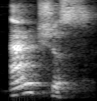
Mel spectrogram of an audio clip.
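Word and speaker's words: anxious: ಇದು ವಿಚಿತ್ರ ಅಂತ ಅನ್ಸುತ್ತೆ x ದ ಉಚ್ಚಾರಣೆ ಈಗ ಇದು ಈ ಪದದ ಉಚ್ಚಾರಣೆ ನಾನು ಬರಿಬೇಕಾದ್ರೆ ಹೆಂಗೆ ಬರೀತೀನಿ ಆಂ ಆಂಕ್ಷ ಆಂಕ್ಷ ಆಂಕ್ಷ ಅಲ್ಲ ಆಂಕ್ಷ ಓಕೆ ಸೋ ಇಲ್ಲಿ x ದ ಸೌಂಡ್ ಏನಾಯ್ತು ಕ ಮತ್ತೆ ಶ ಎರಡು ಮಿಕ್ಸ್ ಮಾಡಿ ಹೇಳಬೇಕು ಆಂಕ್ಷ ಇಲ್ಲಿ ನಾನು ನಿಮಗೆ ಇಂಗ್ಲಿಷ್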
